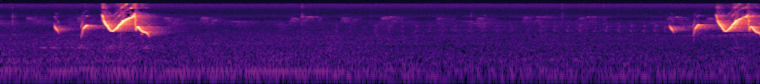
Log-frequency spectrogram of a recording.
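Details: Captive chiviro, a saffron finch, singing: two matching phrases several seconds apart, each of two short rising notes leading into a loud flourish of steep whistled up-down sweeps, with quiet between.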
